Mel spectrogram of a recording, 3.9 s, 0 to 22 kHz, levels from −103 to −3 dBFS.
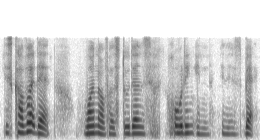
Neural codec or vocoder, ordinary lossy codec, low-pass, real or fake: vocoder, 44.1 kHz, 128 mel bands every 256 samples, BigVGAN v2; none; 7.2 kHz; fake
